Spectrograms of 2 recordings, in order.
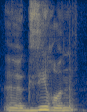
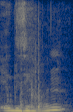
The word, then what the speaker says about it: Xyron: Gironde 900 alors évidemment avec mon accent je le prononce pas bien xyrone bon moi je dis xérone zéro 900 voilà vous elle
